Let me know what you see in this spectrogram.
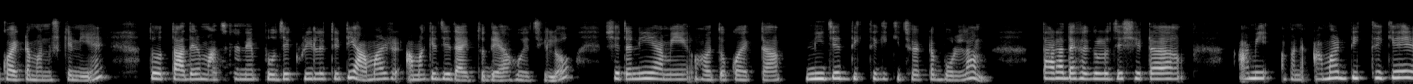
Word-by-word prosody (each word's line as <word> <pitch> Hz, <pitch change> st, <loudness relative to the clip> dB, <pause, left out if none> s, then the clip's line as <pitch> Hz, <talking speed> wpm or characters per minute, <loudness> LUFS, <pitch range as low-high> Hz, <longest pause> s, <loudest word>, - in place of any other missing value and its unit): কয়েকটা 220 Hz, -1 st, +2 dB
মানুষকে 205 Hz, +2 st, -6 dB
নিয়ে। 185 Hz, +8 st, -2 dB, 0.5 s
তো -, -, +3 dB, 0.2 s
তাদের 240 Hz, +1 st, +5 dB
মাঝখানে 235 Hz, +1 st, -3 dB, 0.2 s
প্রজেক্ট 245 Hz, +1 st, 0 dB
রিলেটেডই 255 Hz, +2 st, -1 dB
আমার 240 Hz, +5 st, +1 dB, 0.3 s
আমাকে 230 Hz, +4 st, -1 dB
যে 250 Hz, -, +4 dB
দায়িত্ব 190 Hz, -1 st, 0 dB
দেয়া 190 Hz, +1 st, 0 dB
হয়েছিল 185 Hz, -2 st, -4 dB, 0.5 s
সেটা 265 Hz, -2 st, +1 dB
নিয়ে 270 Hz, 0 st, +5 dB
আমি 230 Hz, 0 st, -4 dB, 0.2 s
হয়তো 210 Hz, -1 st, -3 dB
কয়েকটা 200 Hz, -1 st, -2 dB, 0.5 s
নিজের 265 Hz, +1 st, +5 dB
দিক 285 Hz, -, -1 dB
থেকে 255 Hz, -1 st, -3 dB
কিছু 260 Hz, 0 st, -8 dB
একটা 230 Hz, +2 st, -5 dB
বললাম। 215 Hz, +9 st, 0 dB, 0.6 s
তারা 275 Hz, 0 st, +6 dB
দেখা 265 Hz, 0 st, +2 dB
গেল 260 Hz, 0 st, +3 dB
যে -, -, +3 dB
সেটা 260 Hz, -1 st, +2 dB, 0.9 s
আমি 280 Hz, +1 st, +5 dB, 0.3 s
মানে 225 Hz, -, -5 dB, 0.2 s
আমার 285 Hz, +4 st, +5 dB
দিক 295 Hz, 0 st, +4 dB
থেকে 300 Hz, +1 st, +4 dB
245 Hz, 150 wpm, -23 LUFS, 215-270 Hz, 0.9 s, তারা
